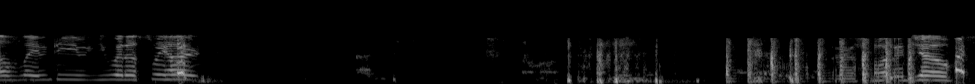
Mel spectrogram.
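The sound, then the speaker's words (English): After a brief voice and a pause, rapid, loud knocking on a door breaks out in two dense bursts of sharp, closely spaced raps, sounding insistent. “That's what he knocking on the door.”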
